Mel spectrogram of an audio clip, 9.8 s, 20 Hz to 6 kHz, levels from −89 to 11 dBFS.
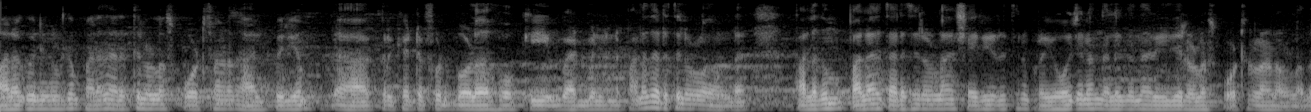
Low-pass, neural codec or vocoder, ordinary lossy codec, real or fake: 5.4 kHz; vocoder, 44.1 kHz, 128 mel bands every 512 samples, BigVGAN v2; none; fake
